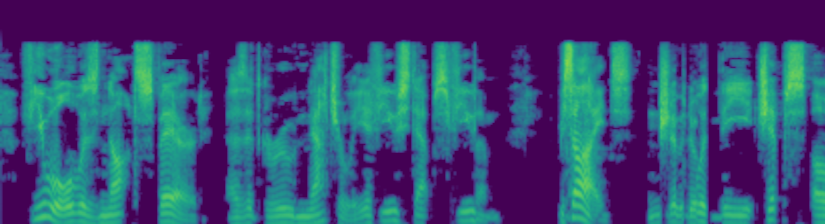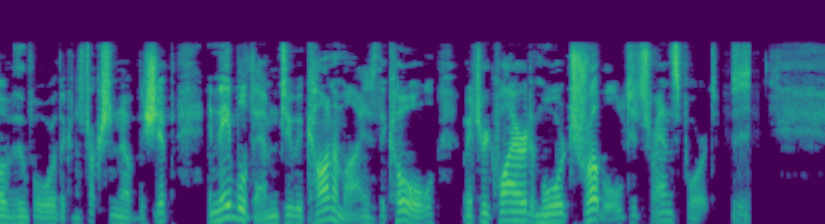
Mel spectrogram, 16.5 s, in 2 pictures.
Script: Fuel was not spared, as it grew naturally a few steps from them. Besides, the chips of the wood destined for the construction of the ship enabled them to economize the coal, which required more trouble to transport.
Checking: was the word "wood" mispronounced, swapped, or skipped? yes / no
yes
